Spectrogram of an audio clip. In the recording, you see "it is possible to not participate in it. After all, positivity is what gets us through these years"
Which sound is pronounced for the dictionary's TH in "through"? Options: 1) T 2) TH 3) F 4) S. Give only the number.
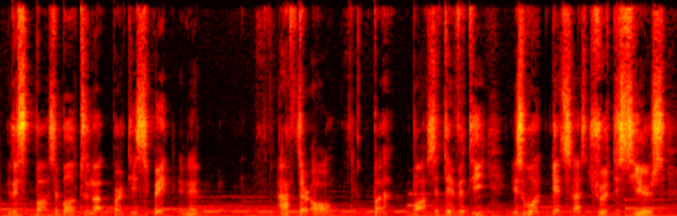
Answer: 1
